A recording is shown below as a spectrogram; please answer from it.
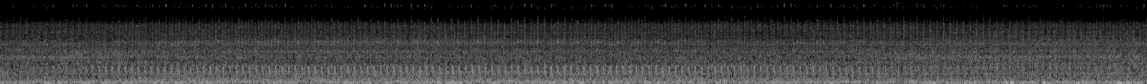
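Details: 2022 Toyota Tacoma pickup at 1400 miles, petrol engine idling with a light, rapid ticking running through the engine sound.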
